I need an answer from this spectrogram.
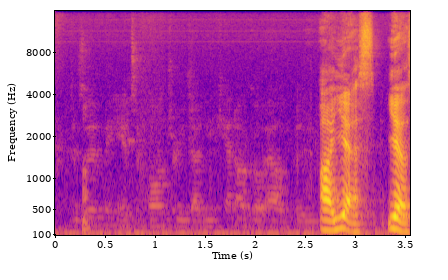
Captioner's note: faintly speaking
